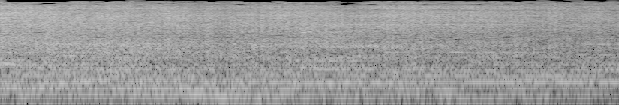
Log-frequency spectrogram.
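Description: Live heavy metal band holding a sustained distorted chord with a wash of cymbals at the close of a song, slowly dying away.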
